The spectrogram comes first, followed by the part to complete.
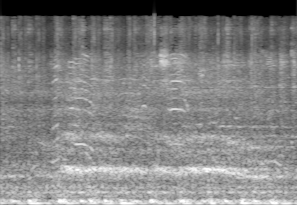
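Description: A large crowd of football supporters chanting and cheering together over a steady low beat, with one long note held by the crowd from about a second in until near the end.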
